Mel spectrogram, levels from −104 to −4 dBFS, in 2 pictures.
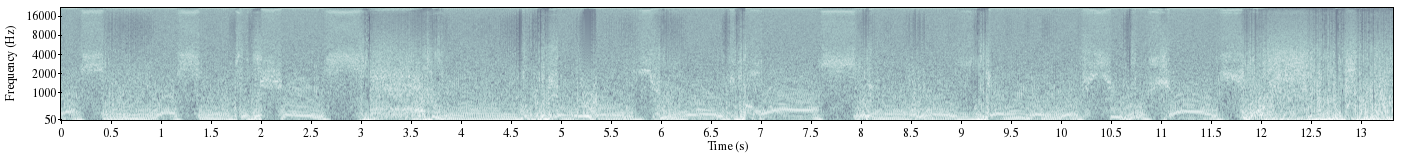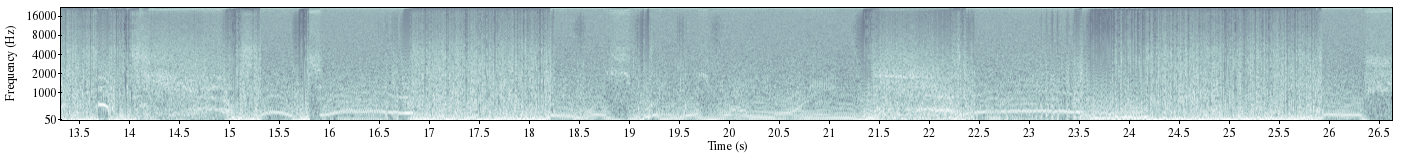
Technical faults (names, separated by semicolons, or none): wrong sample width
